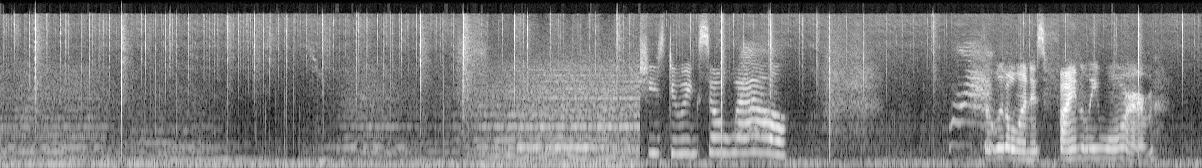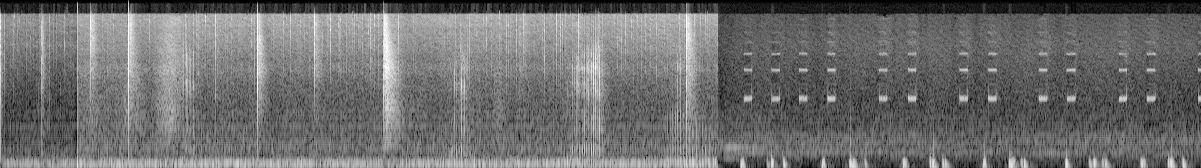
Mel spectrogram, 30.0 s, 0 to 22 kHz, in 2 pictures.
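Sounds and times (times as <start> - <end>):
low rumble with crackles: 0.0 - 30.0
medical monitor beeping: 24.3 - 29.6
heartbeat-like thumping: 24.3 - 30.0.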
